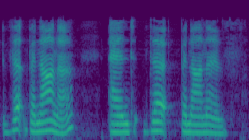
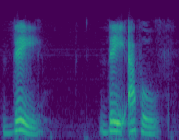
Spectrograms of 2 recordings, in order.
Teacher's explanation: when the comes before a vowel sound we say thee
